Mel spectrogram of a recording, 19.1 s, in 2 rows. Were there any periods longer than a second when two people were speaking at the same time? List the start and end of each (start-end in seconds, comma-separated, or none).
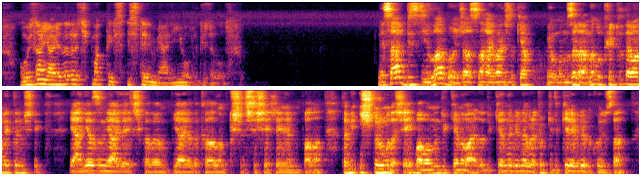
none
